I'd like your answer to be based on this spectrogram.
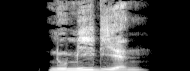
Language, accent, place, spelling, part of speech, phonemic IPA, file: German, Germany, Berlin, Numidien, proper noun, /nuˈmiːdiən/, De-Numidien.ogg
- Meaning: Numidia (a historical region and ancient Berber kingdom located in North Africa, initially situated in modern Algeria but later expanding into Tunisia and Libya)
